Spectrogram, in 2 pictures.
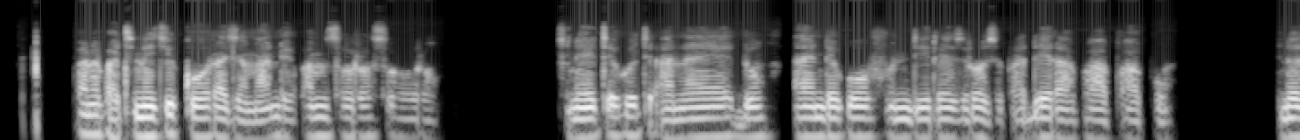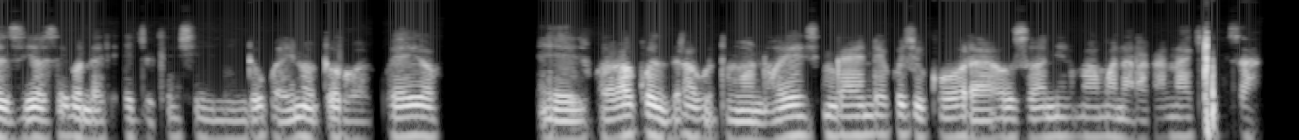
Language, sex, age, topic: Ndau, male, 18-24, education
